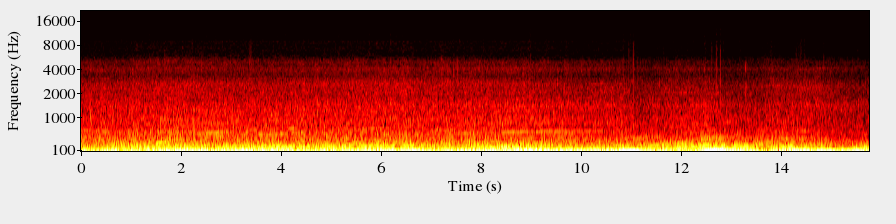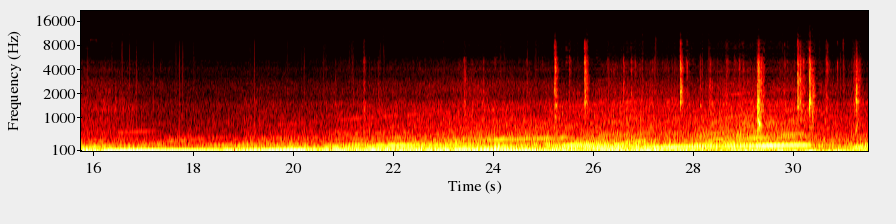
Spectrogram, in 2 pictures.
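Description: BMW E36 320i's 2.5-litre M50B25TU straight-six heard from inside the cabin, running at low speed with a steady rumble. Over the second half its pitch rises steadily as the car accelerates. A few sharp clicks come near the end.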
